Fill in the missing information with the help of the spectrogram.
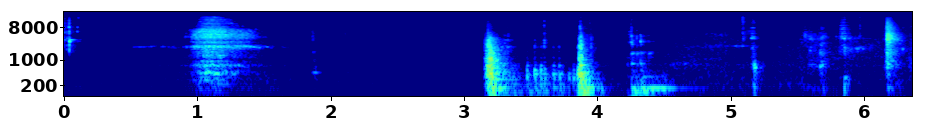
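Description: A stainless steel double-boiler pot set down on a glass-topped hob: two loud clunks a little over three seconds in, then a few lighter knocks and clicks as it is let go. A short, soft, breathy noise comes about a second in.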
